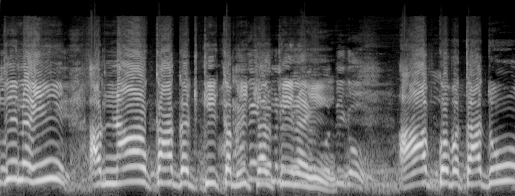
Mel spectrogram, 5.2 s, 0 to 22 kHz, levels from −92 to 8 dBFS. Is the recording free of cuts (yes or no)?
yes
